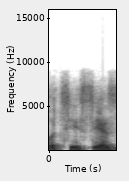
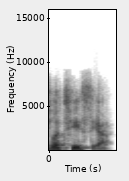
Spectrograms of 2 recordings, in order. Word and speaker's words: Letecia: ago that I pronounced leticia's name different ways I'll say her the real way to say it is latia but everybody says it Leticia and so I constantly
